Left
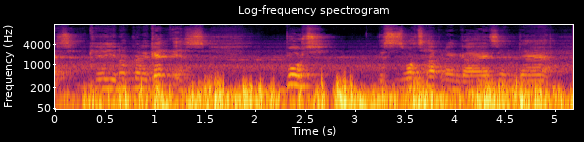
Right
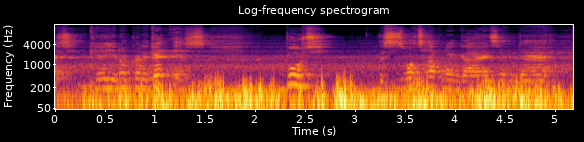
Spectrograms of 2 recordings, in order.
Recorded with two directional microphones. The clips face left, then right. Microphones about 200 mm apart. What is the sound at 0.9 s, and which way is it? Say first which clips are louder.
A man's voice: even; 15° left (ahead or behind).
